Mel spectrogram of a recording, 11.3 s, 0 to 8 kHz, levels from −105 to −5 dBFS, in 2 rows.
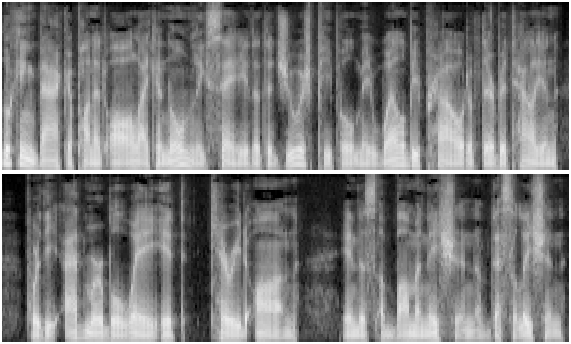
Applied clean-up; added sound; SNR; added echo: none; none; none; none.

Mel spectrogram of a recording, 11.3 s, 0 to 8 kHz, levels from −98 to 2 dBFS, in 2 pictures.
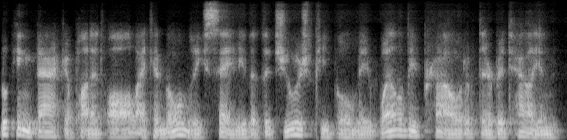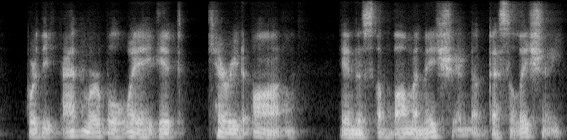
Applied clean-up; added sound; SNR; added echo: neural mask model DeepFilterNet 3.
